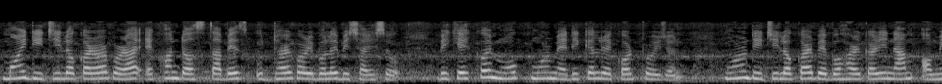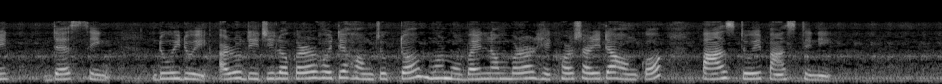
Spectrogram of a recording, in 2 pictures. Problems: constant background noise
